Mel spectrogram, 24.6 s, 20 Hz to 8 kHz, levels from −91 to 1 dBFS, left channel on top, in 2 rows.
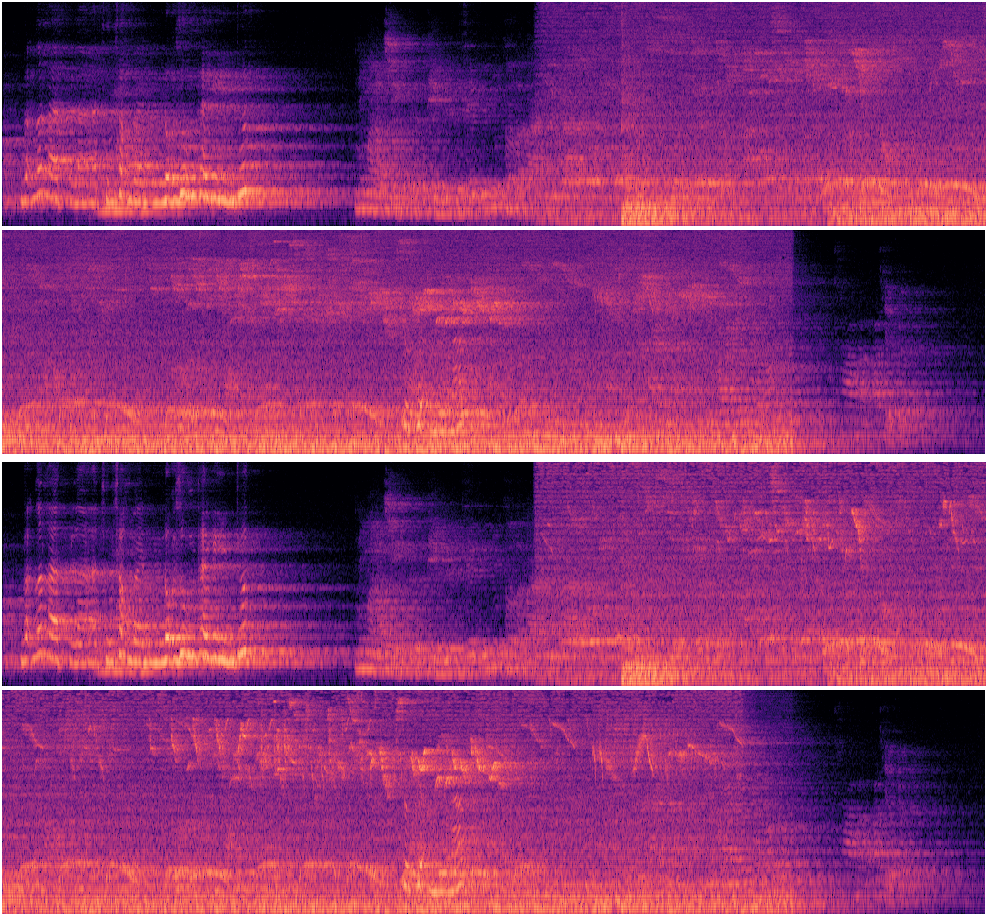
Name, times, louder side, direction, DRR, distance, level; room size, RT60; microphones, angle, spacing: voice 1, 0.2-3.3 17.3-18.1, right 1 dB, 55° right, 3 dB, 1.4 m, -19 dB
voice 2, 1.1-1.6 4.4-15.9 17.3-18.9 19.2-23.5, equal, ahead, -6 dB, 7.9 m, -32 dB
sound 1, 6.5-7.3 7.6-9.8, equal, 30° left, 3.6 m, -25 dB
sound 2, 6.6-21.6, right 4 dB, 85° right, 2.3 m, -26 dB
sound 3, 10.3-22.2, left 3 dB, 85° left, 0.8 m, -25 dB
25.0 x 19.5 x 8.4 m, 2.7 s
head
